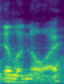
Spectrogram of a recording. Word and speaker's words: Illinois: area here um overall and S is silent gotcha so it's Illinois there's Samuel with the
